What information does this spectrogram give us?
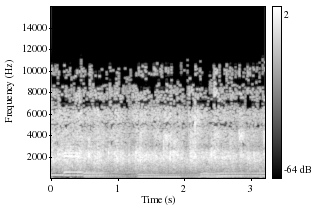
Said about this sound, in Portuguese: Dê um forte aplauso para Jesus. Glória a Deus. Glória a Deus.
